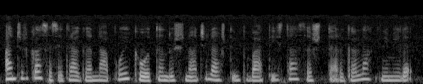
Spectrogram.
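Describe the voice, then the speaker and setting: Mellow-voiced woman reading a novel. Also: mid-range voice, slight background noise, low-quality recording. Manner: measured, expressive storytelling. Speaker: reader. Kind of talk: literary audiobook reading.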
